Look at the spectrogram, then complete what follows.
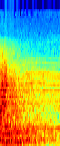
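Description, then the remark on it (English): An old taxi's engine runs loudly and steadily, a rough rumble with a droning hum throughout and no voices. “I said, where did you get this pile of junk? Out of a car museum?”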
